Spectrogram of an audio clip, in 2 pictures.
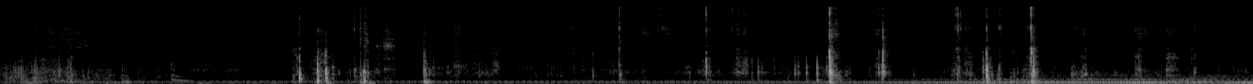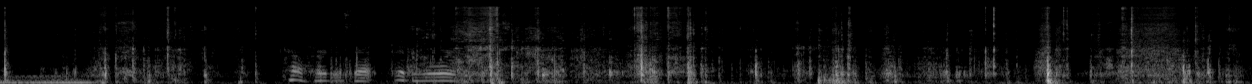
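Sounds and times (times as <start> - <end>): low steady hum: 0.1 - 18.2.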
